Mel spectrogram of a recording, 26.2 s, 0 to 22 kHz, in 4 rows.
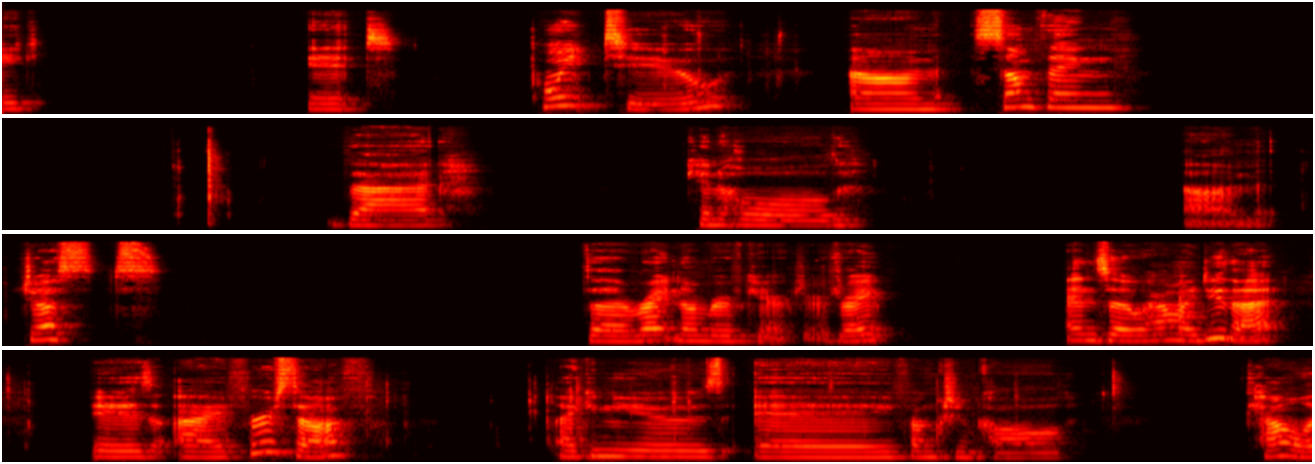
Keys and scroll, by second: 3.6 shift+9, 7.5 BackSpace, 22.0-24.3 typing.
